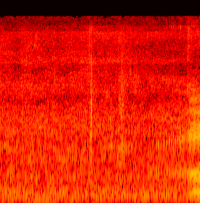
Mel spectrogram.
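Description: Steady road and engine noise heard from inside a slowly moving car, with a faint tick about a second in.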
